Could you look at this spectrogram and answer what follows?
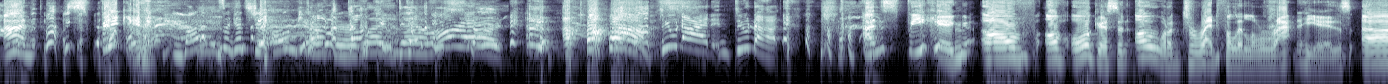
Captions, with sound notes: - What are we speaking? - Violence against your own character like Dare to Start. (all laughing) - Do not, do not. - I'm speaking of Auguste and oh, what a dreadful little rat he is.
